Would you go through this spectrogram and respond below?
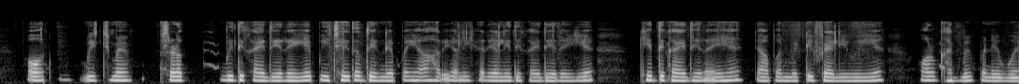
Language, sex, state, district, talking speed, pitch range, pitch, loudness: Hindi, female, Bihar, Jahanabad, 230 wpm, 175-190 Hz, 185 Hz, -19 LUFS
